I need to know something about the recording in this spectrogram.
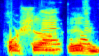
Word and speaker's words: Porsche: It's pronounced Porsche.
